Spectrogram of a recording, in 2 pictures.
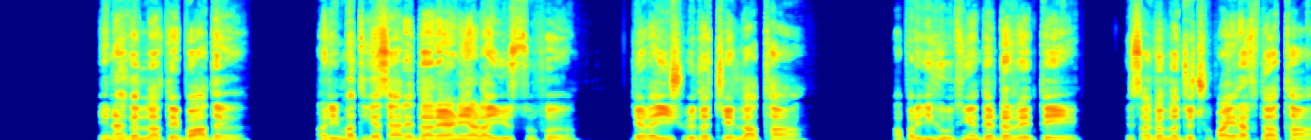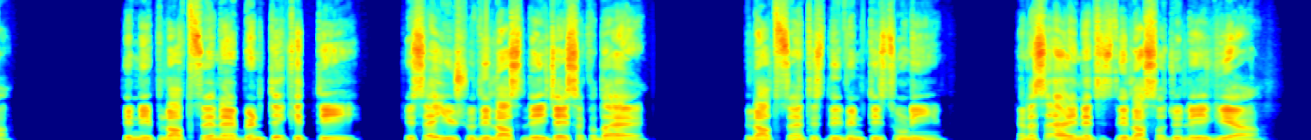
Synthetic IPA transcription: ɪnaɡɐlːat̪ebaːd̪ | ɦɐɾɪmɐt̪ɪjasɛːɾed̪aɾɛːɽ̃eaːɭajuːsʊpʰ | d͡ʒɛːɽajiːsʊed̪at͡ʃeːlat̪ʰa | ɐpəɾjɐɦuːd̪ɪjãd̪eɖɐɾet̪e | t̪ɪsaɡɐlːad͡ʒot͡ʃʰʊpaːiɾɐkʰd̪at̪ʰa | t̪ɪnːipɪlaːt̪ʊ̥senɛ̃bɪɽ̃t̪ikɪt̪ːi | kisɛjiːsued̪ilaːsleːid͡ʒaːisɐkd̪aɛː | pɪlaːt̪ʊ̥sɛ̃t̪ɪs̬d̪ibɪ̃nt̪isʊɽ̃i | kɐnɛsɛaɪnɛ̃t̪ɪsd̪ilaːsad͡ʒoleːiɡɪjaː

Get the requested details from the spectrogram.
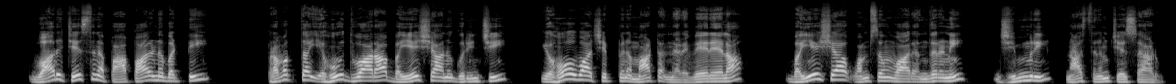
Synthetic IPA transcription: ʋaːɾut͡ʃe̞ːsinɐpaːpaːlɐnibɐʈːi | pɾɐʋɐk̚t̪ɐjeɦuːd̪ʋaːɾaːbʱɐjɛːʃaːnuɡuɾiɲt͡ʃi | jeɦɔːʋaːt͡ʃe̞pːinɐmaːʈɐniɾɐʋɛːɾɛːlaː | bʱɐjɛːʃaːʋɐmsɐmʋaːɾɐnd̪ɐɾini | d͡ʒimɾinaːʃɐnɐmt͡ʃɛːʃaːɽu

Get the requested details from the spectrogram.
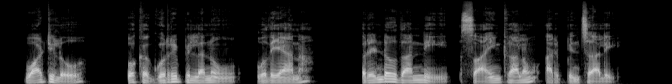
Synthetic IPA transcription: ʋaːʈilo̞ː | ɔkɐɡurːipilːɐnu | ud̪ɐjaːnɐ | ɾe̞ɳɖɐʋd̪aːnːḭsa̰ːjɐŋkaːlɐmɐ̰ɾpiɲt͡ʃa̰ːlḭ

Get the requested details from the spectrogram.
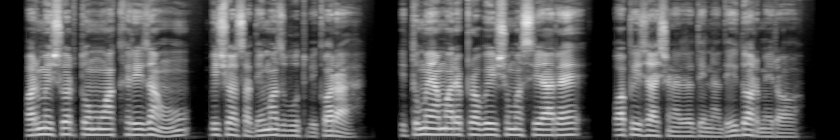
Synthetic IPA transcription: pɐɾmeːʃwəɾt̪ʊmũaːkʰɾid͡zãːũ | ʋɪʃwaːsad̪imɐd͡zbuːt̪bʱikɔɾa | kit̪ʊmɛaːmaːɾɛpɾɐbujiːʃumɐsiːaɾɛ | ʋaːpɪs̬aːʃɽ̃ɛɾɛd̪ɪnad̪id̪ʱɔɾmiɾɔɔ

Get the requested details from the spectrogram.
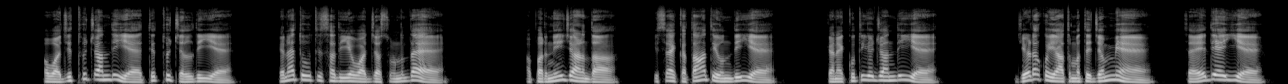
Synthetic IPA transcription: ɦɐʋad͡ʒɪt̪ʰːut͡ʃãːnd̪iɛt̪ɪt̪ʰːut͡ʃɐld̪iɛ | kɐnɛt̪̬ut̪ɪsad̪ɪjaʋaːd͡ʒasʊɽ̃d̪aɛː | ɐpəɾnĩd͡ʒaːɽ̃d̪a | kisɛkɐt̪ãːt̪eɦʊ̃nd̪iɛ | kɐnɛkʊt̪ɪjod͡ʒãːnd̪iɛ | d͡ʒeːɽakoːiaːt̪mãt̪ed͡ʒɐmjaɛ | sɛeːd̪eaiɛː

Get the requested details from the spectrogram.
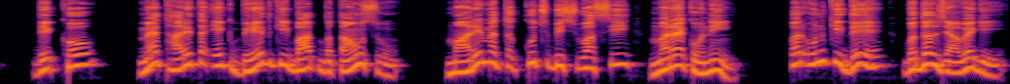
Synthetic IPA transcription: d̪eːkʰːo | mɛ̃t̪ʰaːɾet̪ɛʔeːkbʱeːd̪k̬ibaːt̪bɐt̪aːũsṵ̃ | maːɾemɛ̃t̪ɐkʊt͡ʃʰbɪswaːsimɐɾɛkoːni | pɐɾʊnkid̪e | bɐd̪əld͡ʒaːʋɛɡiː

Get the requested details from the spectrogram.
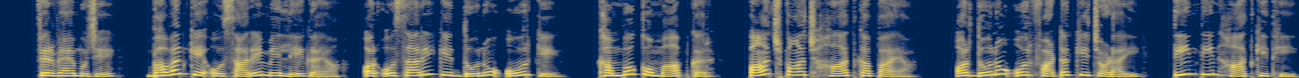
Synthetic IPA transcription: fɪɾʋɛɦmʊd͡ʒʱe | bʱɐʋənkeʔoːsaːɾemẽleːɡɐja | ɔːɾʔoːsaːɾeked̪oːnõʔɔːɾke | kʰɐ̃mbõkomaːpkɐɾ | pãːt͡ʃpãːt͡ʃhaːt̪ʰkapaːjaː | ɔːɾd̪oːnõʔɔːɾfaːʈəkːit͡ʃɔɽ̤aːi | t̪iːnt̪iːnhaːt̪ʰkit̪ʰiː

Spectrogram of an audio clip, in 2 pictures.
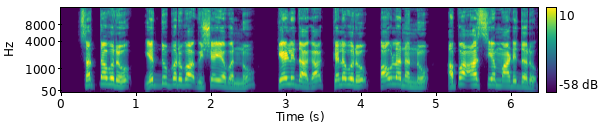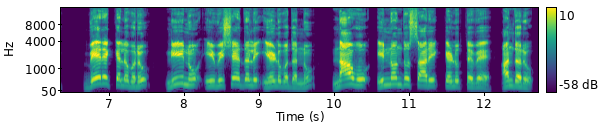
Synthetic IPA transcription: sɐt̪ːɐʋɐɾu | e̞d̪ːubɐɾuʋɐʋiʂɐjɐʋɐnːu | ke̞ːɭid̪aːɡɐkɛlɐʋɐɾupɐwlɐnɐnːu | ɐpɐaːsjɐmaːɽid̪ɐɾu | beːɾe̞kɛlɐʋɐɾu | niːnuʔiːʋiʂɐjɐd̪ɐlːiʔe̞ːɭuʋɐd̪ɐnːu | naːʋuinːo̞nd̪usaːɾike̞ːɭut̪ːeːʋe̞ɐnd̪ɐɾu

